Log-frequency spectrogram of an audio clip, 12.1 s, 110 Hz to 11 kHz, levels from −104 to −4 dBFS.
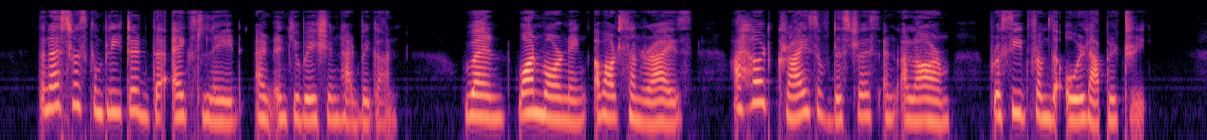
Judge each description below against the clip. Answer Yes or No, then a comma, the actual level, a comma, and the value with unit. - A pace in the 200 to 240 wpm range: No, average, 145 wpm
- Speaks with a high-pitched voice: Yes, high, 230 Hz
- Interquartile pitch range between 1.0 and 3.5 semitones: Yes, average, 2.8 semitones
